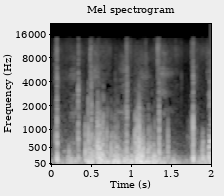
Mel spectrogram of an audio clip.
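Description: Jogging footsteps on a concrete sidewalk, several footfalls in a row, with wind rumbling on the phone's microphone.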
